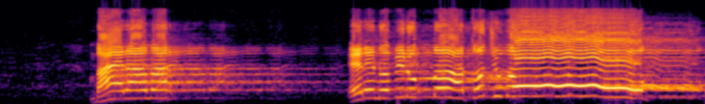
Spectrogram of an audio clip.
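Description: A man chants loudly in long melodic tones through a loudspeaker.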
